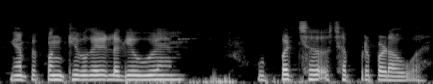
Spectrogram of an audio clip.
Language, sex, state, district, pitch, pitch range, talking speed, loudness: Hindi, female, Uttar Pradesh, Lalitpur, 215 Hz, 210-220 Hz, 165 wpm, -18 LUFS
